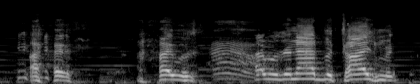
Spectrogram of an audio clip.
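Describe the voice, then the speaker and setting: With music in the background, a man with an American accent speaks at a very slow pace in a high pitch, using ordinary pitch variation. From Brooklyn, New York. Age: 80s+. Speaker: WWII Navy veteran. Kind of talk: casual storytelling while cooking.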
